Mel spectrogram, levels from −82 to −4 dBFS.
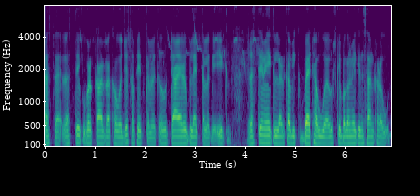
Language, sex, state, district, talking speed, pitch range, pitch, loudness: Hindi, male, Bihar, Saran, 285 wpm, 130-135 Hz, 135 Hz, -30 LUFS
